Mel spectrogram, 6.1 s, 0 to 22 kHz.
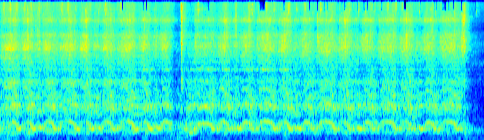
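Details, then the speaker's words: V8 air compressor with points ignition, long-sitting, cylinders grounded, choke partly working: starter spins steadily about four beats a second with no firing; crank no start, no spark, points to be sanded. "And to nobody's surprise, it sounds like it has no spark as is tradition. So, we'll shut that off before we blow our coil up."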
